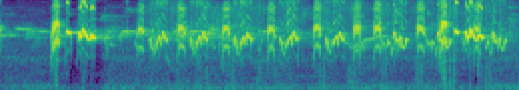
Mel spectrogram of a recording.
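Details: Sooty-headed bulbul song meant to goad rivals into singing: a steady stream of crisp, warbled chirps repeated several times a second, with a few louder emphatic notes.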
